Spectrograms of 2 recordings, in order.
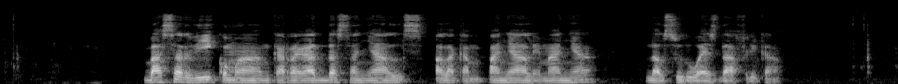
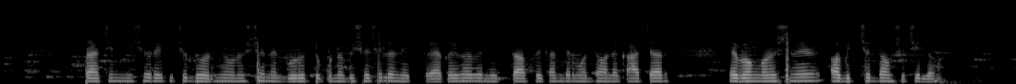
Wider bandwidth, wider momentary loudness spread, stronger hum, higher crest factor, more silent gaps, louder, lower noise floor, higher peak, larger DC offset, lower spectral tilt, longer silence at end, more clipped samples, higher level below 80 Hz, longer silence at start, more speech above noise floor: first, 11.5 kHz vs 7 kHz; first, 11 LU vs 6 LU; neither; about the same, 20 dB vs 22 dB; neither; first, -20 LUFS vs -37 LUFS; about the same, -65 dBFS vs -65 dBFS; first, -2 dBFS vs -14 dBFS; neither; second, -4.5 dB/octave vs -7.5 dB/octave; first, 1.2 s vs 0.7 s; neither; first, -42 dBFS vs -68 dBFS; first, 1.45 s vs 0.25 s; first, 45 dB vs 29 dB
